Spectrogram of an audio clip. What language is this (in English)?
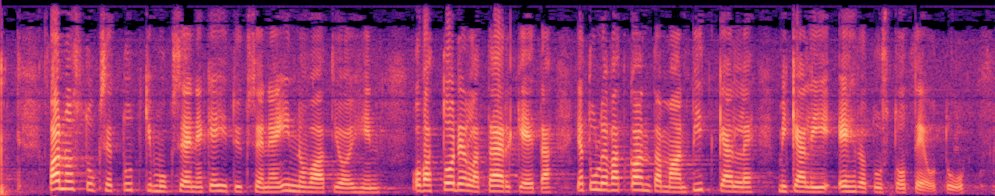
Finnish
